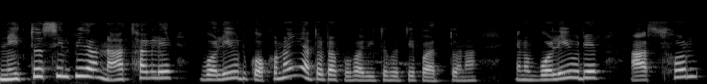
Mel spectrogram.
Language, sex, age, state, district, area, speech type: Bengali, female, 30-45, West Bengal, Purba Medinipur, rural, spontaneous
